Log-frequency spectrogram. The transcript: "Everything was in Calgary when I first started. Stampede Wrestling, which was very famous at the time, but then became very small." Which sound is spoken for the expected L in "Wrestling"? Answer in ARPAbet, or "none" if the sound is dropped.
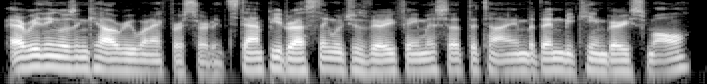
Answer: L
